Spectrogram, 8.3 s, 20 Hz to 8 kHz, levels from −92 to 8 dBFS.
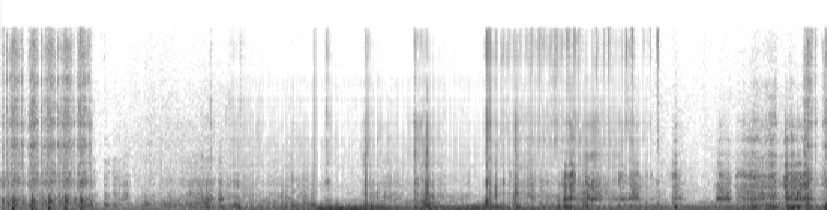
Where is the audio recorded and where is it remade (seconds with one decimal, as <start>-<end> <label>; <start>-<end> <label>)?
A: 0.0-2.3 recorded; 2.3-6.5 remade; 6.5-8.3 recorded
